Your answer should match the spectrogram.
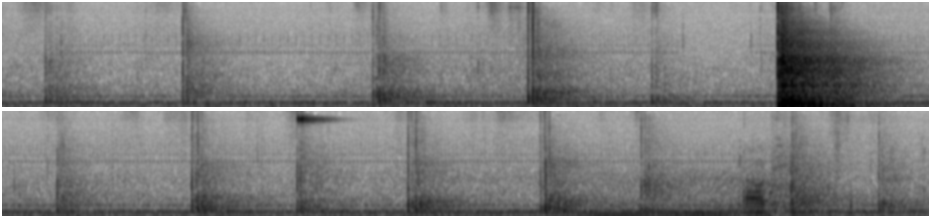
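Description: Basketball bounces and a player's jab steps landing on a hardwood gym floor: single sharp thuds a second or two apart, echoing in the hall, the loudest about eight seconds in. A brief high squeak comes a little after twelve seconds.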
